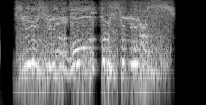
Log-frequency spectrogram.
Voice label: voice message gunlayer contused, crew tanks japanese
